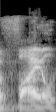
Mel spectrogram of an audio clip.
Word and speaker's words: Weyl: And I say his name is spelled W-E-Y-L. So he's not a vile human being. It's just, you know, but you pronounce his name vile.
